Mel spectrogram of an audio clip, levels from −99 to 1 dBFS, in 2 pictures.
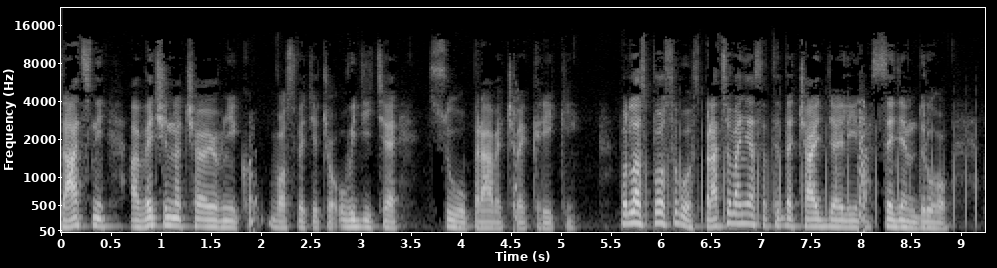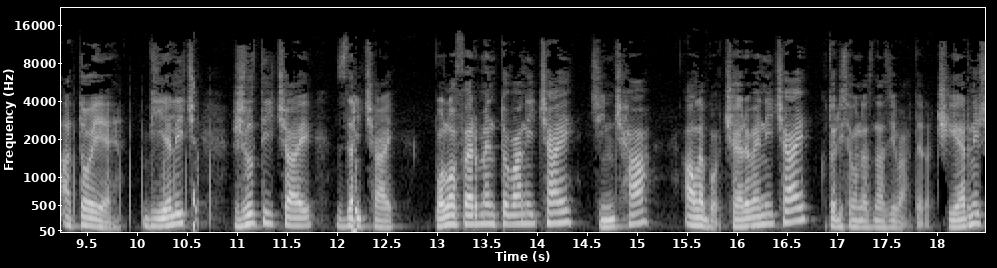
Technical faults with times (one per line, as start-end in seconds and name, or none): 1.87-1.95 broken MP3 bit reservoir
4.51-4.56 broken MP3 bit reservoir
5.83-10.73 train of clicks
7.96-8.04 broken MP3 bit reservoir
10.54-10.61 broken MP3 bit reservoir
12.14-12.19 broken MP3 bit reservoir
